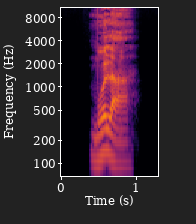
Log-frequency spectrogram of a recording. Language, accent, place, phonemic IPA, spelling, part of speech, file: German, Germany, Berlin, /ˈmʊla/, Mullah, noun, De-Mullah.ogg
- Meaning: mullah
